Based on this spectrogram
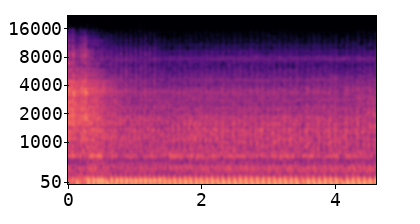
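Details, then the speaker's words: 2020 Honda Grom idling on its stock factory exhaust before the aftermarket exhaust swap: soft, even thumping at about two and a half beats a second, very quiet, judged too quiet for the road, but healthy. "So I think what I'm gonna start out doing is we'll start it up, let you hear the factory exhaust, which is godly quiet."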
